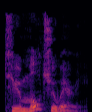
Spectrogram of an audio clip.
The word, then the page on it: tumultuary: British English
